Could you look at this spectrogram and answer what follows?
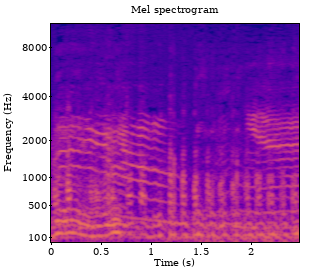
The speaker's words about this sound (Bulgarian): Ето ги. Котки. Котките бягат след колата.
